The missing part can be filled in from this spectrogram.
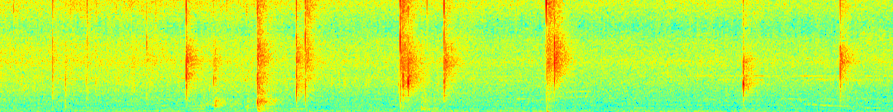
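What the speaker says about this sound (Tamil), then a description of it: "இப்போது இந்த எண்ணெயிலே வந்துட்டு நம்ம வடகம் சேர்த்துக்கலாம்." Vadagam fries in hot oil for vatha kuzhambu, giving scattered sharp crackles and pops at irregular intervals over a faint low background sizzle, close by with no talk.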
